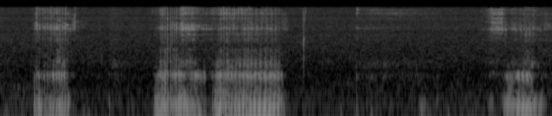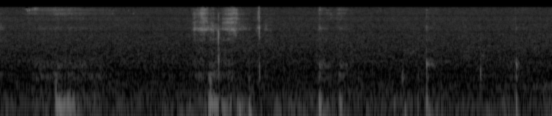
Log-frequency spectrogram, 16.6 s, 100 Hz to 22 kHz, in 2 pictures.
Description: My 12 week old french bulldog sleeping with his eyes open. And ofc he is snoring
